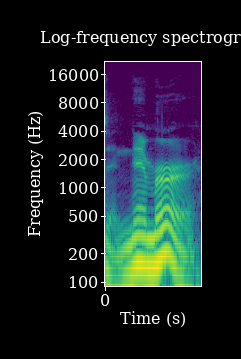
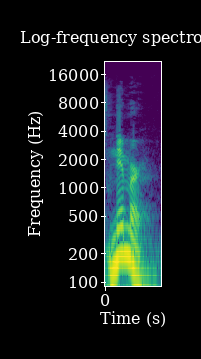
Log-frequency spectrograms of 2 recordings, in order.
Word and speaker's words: Nemr: Our guest is Nemr. Did I say it right? You nailed it.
